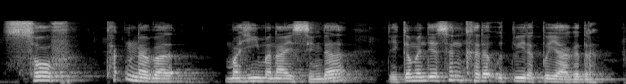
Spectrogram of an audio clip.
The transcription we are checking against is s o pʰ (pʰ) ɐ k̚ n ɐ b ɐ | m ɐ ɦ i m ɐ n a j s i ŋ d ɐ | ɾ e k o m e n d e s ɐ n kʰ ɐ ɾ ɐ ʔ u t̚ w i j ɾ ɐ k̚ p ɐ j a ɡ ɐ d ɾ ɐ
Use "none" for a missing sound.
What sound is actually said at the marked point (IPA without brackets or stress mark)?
tʰ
